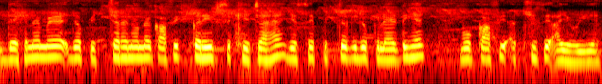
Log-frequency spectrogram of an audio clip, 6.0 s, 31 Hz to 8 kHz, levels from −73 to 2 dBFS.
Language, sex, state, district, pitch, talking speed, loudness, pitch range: Hindi, male, Chandigarh, Chandigarh, 175 Hz, 230 wpm, -16 LUFS, 160-180 Hz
